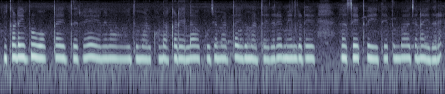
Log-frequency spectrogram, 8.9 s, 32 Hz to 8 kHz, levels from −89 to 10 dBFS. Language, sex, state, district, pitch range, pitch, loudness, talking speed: Kannada, female, Karnataka, Mysore, 255-270 Hz, 265 Hz, -16 LUFS, 155 wpm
